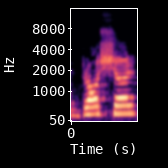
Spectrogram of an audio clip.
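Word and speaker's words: brochure: यहां पर है ब्रॉशर। श पढ़ा जा रहा है सी एच को यहां पर पैराशूट शैंपेन और यह है शेफ।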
